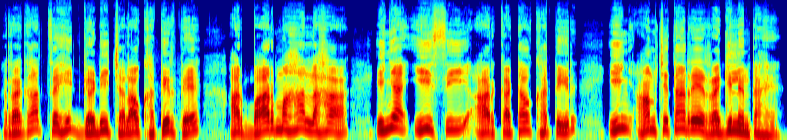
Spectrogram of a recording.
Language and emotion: Santali, angry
